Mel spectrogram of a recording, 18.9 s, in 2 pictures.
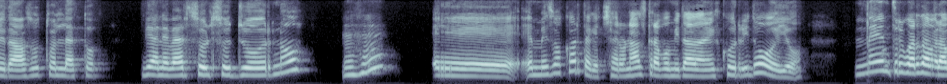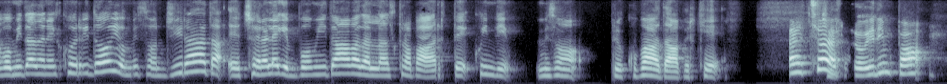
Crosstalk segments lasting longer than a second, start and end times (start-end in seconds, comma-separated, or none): none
